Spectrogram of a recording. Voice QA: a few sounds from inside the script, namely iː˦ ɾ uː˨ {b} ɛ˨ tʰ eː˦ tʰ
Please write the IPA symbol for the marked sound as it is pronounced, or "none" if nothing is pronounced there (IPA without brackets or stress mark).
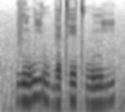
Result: b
